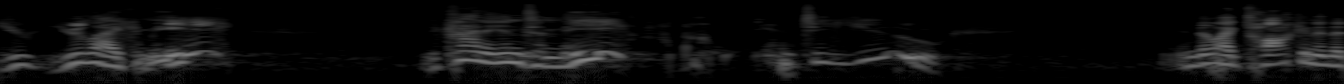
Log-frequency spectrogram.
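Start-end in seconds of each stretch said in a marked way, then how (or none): 0.0-4.7 flirty Boaz. Retold or imitated. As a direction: play him smitten, drop to a secret whisper. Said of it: "He's like".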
